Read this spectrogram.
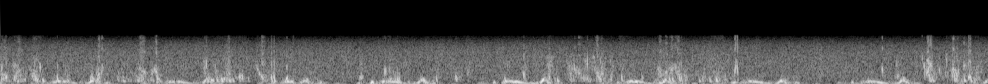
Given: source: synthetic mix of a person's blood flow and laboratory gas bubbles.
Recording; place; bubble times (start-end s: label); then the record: Doppler ultrasound of blood flow; precordium
0.00-0.48 s: bubbles
0.55-0.73 s: bubbles
0.87-1.08 s: bubbles
1.15-1.65 s: bubbles
2.01-2.51 s: bubbles
2.54-2.79 s: bubbles
2.83-2.91 s: bubbles
3.57-3.65 s: bubbles
3.81-4.04 s: bubbles
4.33-4.42 s: bubbles
4.54-4.72 s: bubbles
5.02-5.13 s: bubbles
5.21-5.29 s: bubbles
5.44-6.16 s: bubbles
6.19-6.32 s: bubbles
6.41-6.46 s: bubbles
6.52-7.42 s: bubbles
8.79-8.87 s: bubbles
8.94-9.03 s: bubbles
9.19-9.84 s: bubbles
From the record:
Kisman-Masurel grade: 333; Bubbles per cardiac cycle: rolling drumbeat, 9 or more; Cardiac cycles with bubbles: 50 to 99%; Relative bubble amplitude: loud (0.450 to 0.775); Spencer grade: 3 (all of the cardiac periods contain showers or single bubble signals, but not dominating or overriding the cardiac motion signals); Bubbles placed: anywhere in the cardiac cycle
